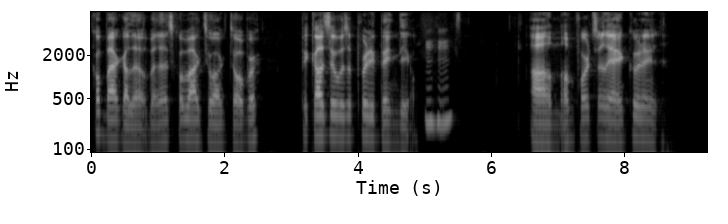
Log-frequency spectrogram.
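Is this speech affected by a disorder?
Yes: ALS; cannot walk, Tobii eye-gaze texting, night ventilator, very low lung capacity, declines tracheostomy, acute hearing; voice got weaker.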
